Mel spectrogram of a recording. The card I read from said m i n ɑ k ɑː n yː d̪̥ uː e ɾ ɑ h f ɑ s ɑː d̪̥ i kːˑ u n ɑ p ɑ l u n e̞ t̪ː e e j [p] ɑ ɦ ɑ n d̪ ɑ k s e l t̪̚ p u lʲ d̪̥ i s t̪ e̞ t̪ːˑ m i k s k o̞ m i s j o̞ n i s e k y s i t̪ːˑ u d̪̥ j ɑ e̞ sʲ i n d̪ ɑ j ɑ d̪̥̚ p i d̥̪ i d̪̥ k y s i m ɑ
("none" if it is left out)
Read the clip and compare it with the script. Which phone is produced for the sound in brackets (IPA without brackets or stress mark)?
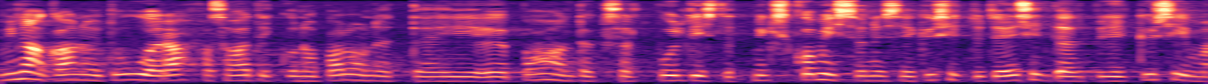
p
